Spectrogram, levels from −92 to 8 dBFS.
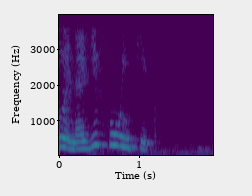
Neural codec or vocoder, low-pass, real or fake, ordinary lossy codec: codec, 16 kHz, 6 kbps, DAC; 3.6 kHz; fake; MP3, 24 kbps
